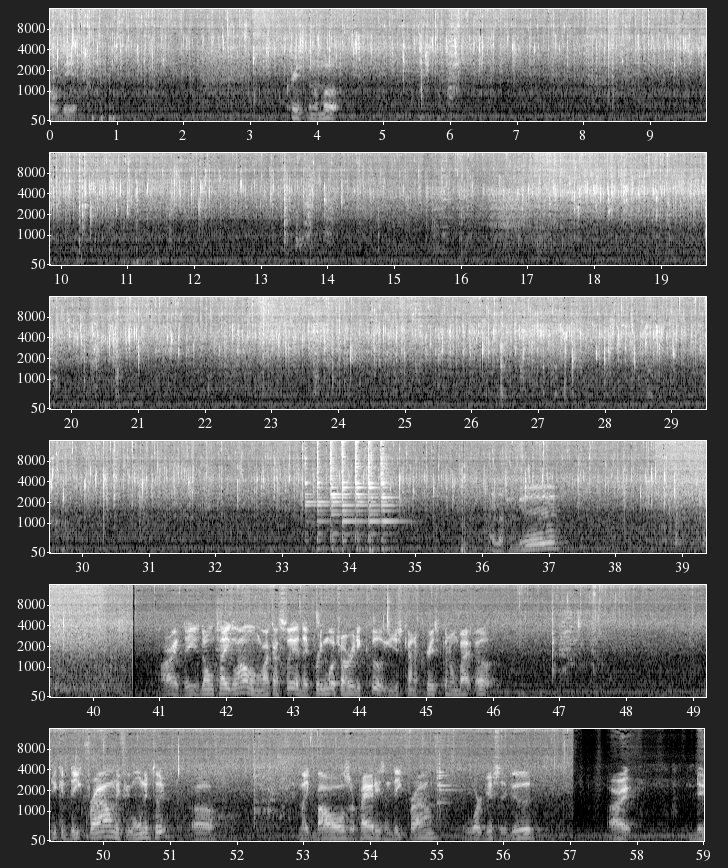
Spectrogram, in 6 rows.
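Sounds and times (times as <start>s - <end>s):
patties sizzling in oil: 0.0s - 57.1s
metal spatula scraping a pan: 5.6s - 6.3s, 13.3s - 14.2s, 15.5s - 17.4s, 46.9s - 47.5s, 52.2s - 53.0s.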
